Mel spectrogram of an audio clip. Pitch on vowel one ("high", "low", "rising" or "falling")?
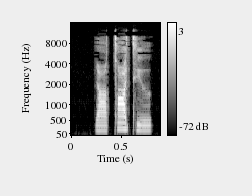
low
